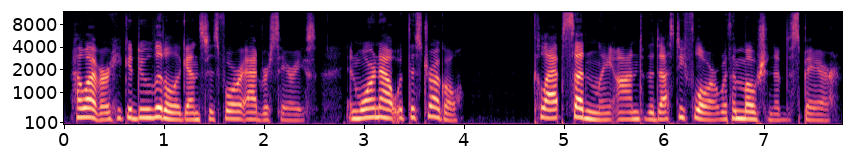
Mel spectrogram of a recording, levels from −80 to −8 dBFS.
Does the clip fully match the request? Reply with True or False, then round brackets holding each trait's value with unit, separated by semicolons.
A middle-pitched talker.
False (215 Hz)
